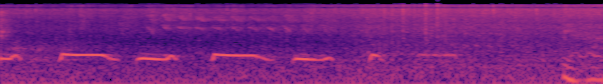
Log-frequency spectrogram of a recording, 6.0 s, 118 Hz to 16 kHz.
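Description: A bird calling a series of clear, even-pitched notes that alternate higher and lower, roughly one note every 0.7 s, fading out about four seconds in. A second bird chirps faintly and high-pitched in the background.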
